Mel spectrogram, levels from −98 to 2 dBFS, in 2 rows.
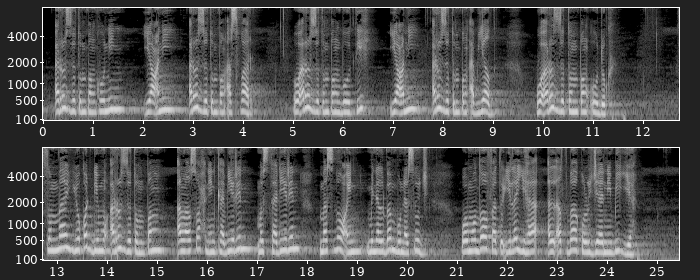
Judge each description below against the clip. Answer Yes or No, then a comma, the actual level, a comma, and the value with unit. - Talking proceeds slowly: Yes, slow, 80 wpm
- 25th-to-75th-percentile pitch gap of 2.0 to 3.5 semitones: Yes, narrow, 2.6 semitones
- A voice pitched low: No, high, 245 Hz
